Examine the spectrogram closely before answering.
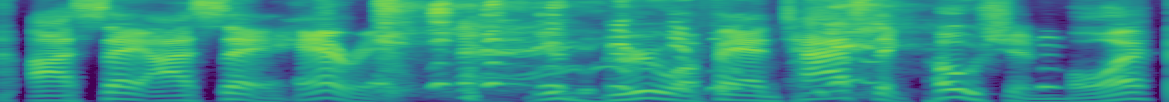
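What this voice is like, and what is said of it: Foghorn Leghorn impression. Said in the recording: “Slughorn Leghorn ... I can totally hear him being like ... do a foghorn leghorn voice”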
